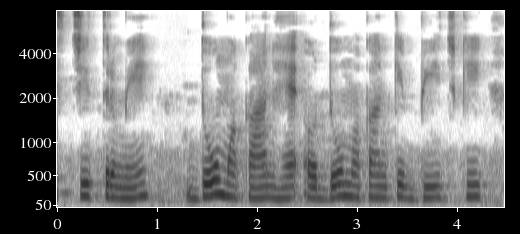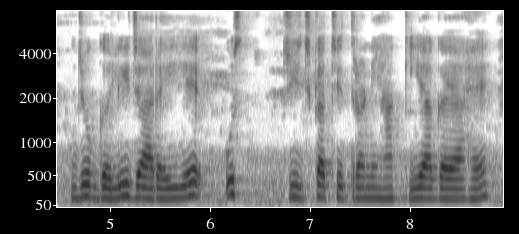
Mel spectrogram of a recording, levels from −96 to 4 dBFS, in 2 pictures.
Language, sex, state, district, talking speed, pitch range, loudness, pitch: Hindi, female, Jharkhand, Sahebganj, 160 wpm, 160-180 Hz, -25 LUFS, 170 Hz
